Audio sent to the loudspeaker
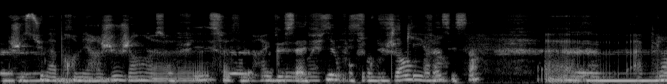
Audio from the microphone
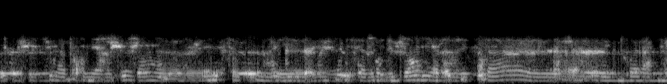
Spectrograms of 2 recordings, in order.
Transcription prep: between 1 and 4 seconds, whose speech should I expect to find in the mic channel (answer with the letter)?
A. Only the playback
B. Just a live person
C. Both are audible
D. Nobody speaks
C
